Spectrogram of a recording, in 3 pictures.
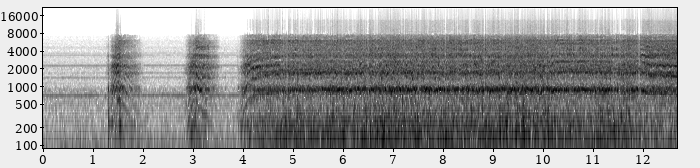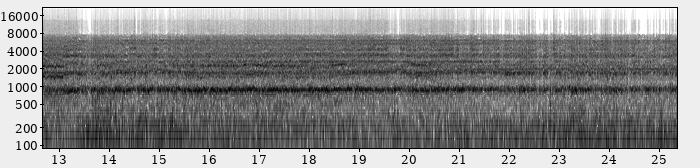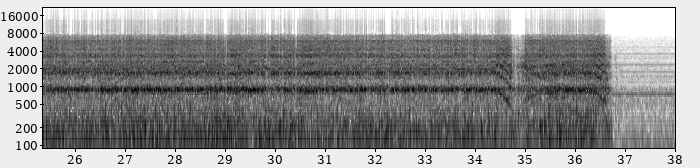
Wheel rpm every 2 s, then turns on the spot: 10, 10, 190, 230, 230, 230, 220, 220, 210, 220, 230, 230, 230, 230, 230, 230, 230, 160, 70.
36-38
